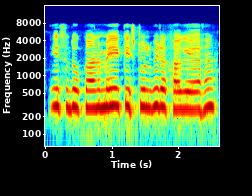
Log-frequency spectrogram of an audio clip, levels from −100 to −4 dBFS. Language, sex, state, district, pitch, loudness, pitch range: Hindi, female, Jharkhand, Deoghar, 290 Hz, -13 LUFS, 280-295 Hz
